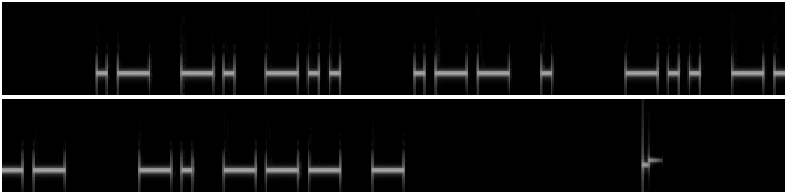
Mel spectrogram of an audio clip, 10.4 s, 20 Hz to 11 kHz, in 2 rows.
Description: Morse code, heard as a keyed tone, about 17 wpm, 700 Hz. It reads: AND WE DO NOT
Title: Sets of 4 Words 17wpm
